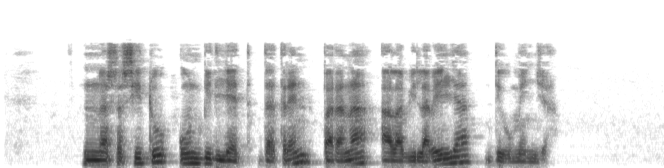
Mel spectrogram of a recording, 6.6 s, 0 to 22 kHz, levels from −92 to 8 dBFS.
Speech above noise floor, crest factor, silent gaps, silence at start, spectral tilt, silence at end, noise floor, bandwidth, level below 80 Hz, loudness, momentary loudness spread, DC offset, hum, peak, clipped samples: 62 dB; 14 dB; none; 0.85 s; -5.5 dB/octave; 1.2 s; -77 dBFS; 8 kHz; -48 dBFS; -15 LUFS; 9 LU; under 0.1%; none; -2 dBFS; under 0.1%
